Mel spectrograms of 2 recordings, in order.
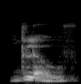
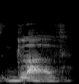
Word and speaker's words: glove: Also, we make the mistake of saying glove. This is glove, not glove. The sound is unrounded.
